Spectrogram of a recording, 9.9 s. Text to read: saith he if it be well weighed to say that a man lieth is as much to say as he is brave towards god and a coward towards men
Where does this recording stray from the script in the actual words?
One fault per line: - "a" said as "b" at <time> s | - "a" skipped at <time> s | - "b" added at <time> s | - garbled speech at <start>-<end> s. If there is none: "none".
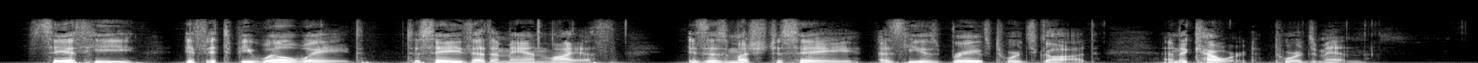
none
